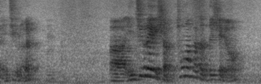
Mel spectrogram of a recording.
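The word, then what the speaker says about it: integral: 그리고 읽는 건 이렇게 합니다. 인티그럴이라고 하는데 인티그럴? i가 이겠지? 인티그럴. 라고 읽습니다. 인티그럴.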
